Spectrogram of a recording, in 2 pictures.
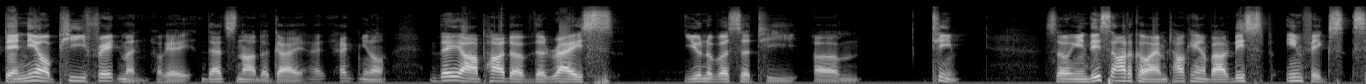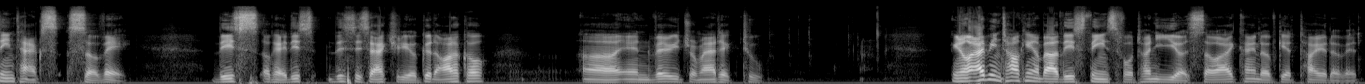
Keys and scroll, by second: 4.0 Return, 4.8-5.6 typing, 8.5 p, 25.6-26.3 typing.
